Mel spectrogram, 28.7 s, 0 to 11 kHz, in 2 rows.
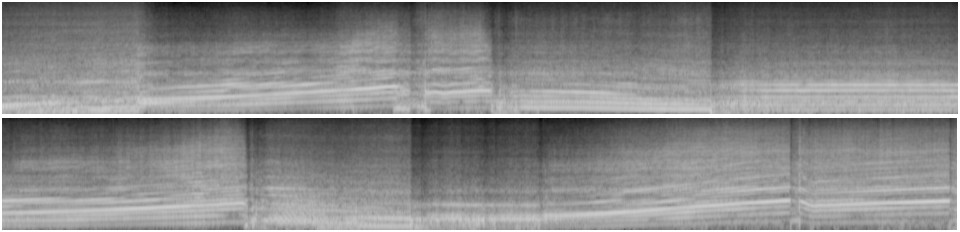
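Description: Lamborghini Aventador LP700-4's V12 accelerating hard, its note climbing in pitch through the gears with a sharp break at each shift. In the middle it eases off, falls and holds a steady note while cruising, then accelerates again through more shifts near the end.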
